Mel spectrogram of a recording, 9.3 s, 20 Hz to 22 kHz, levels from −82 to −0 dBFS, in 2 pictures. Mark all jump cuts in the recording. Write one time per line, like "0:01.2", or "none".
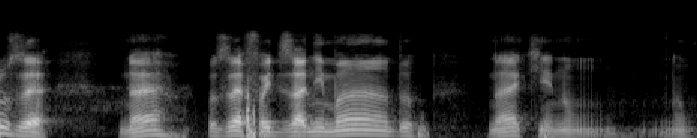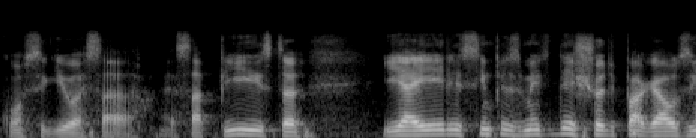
0:01.3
